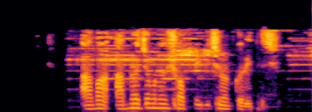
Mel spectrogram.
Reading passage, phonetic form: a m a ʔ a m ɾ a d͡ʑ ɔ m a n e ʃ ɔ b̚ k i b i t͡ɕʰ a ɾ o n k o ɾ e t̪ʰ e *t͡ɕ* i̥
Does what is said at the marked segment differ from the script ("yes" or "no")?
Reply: yes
